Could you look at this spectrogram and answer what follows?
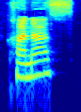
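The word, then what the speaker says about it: Khannas: When pronouncing the name Khanas, you can hear the final S sound is a hiss. Khanas whispers into the chests of men and incites them to do evil.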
